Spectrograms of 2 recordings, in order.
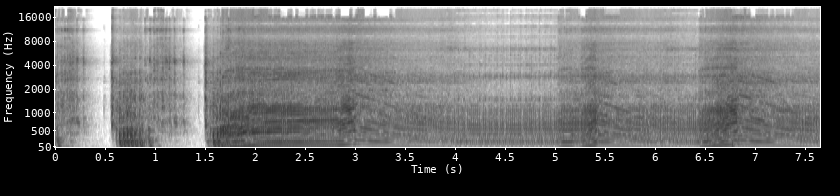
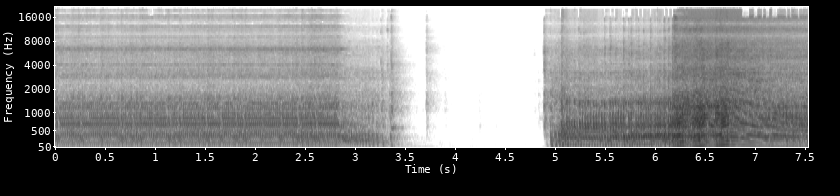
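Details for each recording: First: Old Homelite XL 12 two-stroke chainsaw, hard to pull when hot, revs up and sags unevenly, struggling to idle; owner suspects a long-stored carburetor losing pressure and loading up, possibly worn piston ring. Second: Homelite XL 12 two-stroke chainsaw, hard to pull and run when hot, test run after adjustments: steady idle buzz, brief cut-out, restart and clean even revving; running properly.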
